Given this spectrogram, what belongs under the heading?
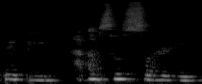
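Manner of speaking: soft unvoiced whisper, pleading; hushed pretend apology to her husband, whispering. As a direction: whisper it sweetly to make him feel bad. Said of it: "I'll go quietly".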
